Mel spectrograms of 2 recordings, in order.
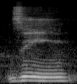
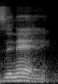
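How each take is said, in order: First: The vowel is an 'ee' sound, rhyming with gene. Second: The vowel is an 'ay' sound, not rhyming with gene. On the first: The speaker calls it wrong. "They kept saying zine, zine, which is like the word gene" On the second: The speaker calls it right. "and it's not, it's Zane"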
